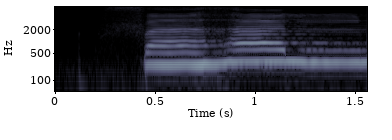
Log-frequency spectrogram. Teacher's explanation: Lam sukun disebut lam mutlak. Ada lam sukun yang tidak menghadapi lam lagi atau tidak menghadapi ro. Maka lam dibaca dengan jelas.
